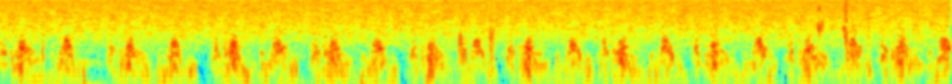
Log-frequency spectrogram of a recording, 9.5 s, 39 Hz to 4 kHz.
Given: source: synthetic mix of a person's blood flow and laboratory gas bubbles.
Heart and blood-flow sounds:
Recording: Doppler ultrasound of blood flow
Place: precordium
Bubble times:
0.43-0.48 s: bubbles
4.58-4.72 s: bubbles
4.90-4.99 s: bubbles
8.19-8.28 s: bubbles
8.44-8.59 s: bubbles
From the record:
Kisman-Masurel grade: 122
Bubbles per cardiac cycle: 1 to 2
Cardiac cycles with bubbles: 10 to 50%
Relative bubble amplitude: moderate (0.250 to 0.450)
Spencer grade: 2 (many but less than half of the cardiac periods contain bubble signals, singularly or in groups)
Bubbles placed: only in the low amplitude regions of the cardiac cycle

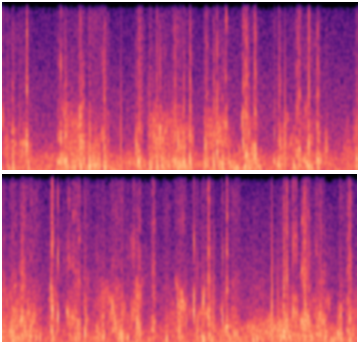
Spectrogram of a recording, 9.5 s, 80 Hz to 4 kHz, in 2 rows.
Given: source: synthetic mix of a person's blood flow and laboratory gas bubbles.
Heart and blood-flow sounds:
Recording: Doppler ultrasound of blood flow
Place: subclavian vein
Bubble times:
0.00-0.40 s: bubbles
0.71-1.43 s: bubbles
1.75-2.56 s: bubbles
2.66-3.47 s: bubbles
3.58-4.41 s: bubbles
4.67-5.28 s: bubbles
5.34-5.51 s: bubbles
5.58-6.64 s: bubbles
6.67-6.80 s: bubbles
6.89-6.99 s: bubbles
7.04-7.58 s: bubbles
7.65-7.94 s: bubbles
8.06-8.24 s: bubbles
8.28-9.20 s: bubbles
9.24-9.49 s: bubbles
From the record:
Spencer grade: 4 (maximum detectable bubble signal sounding continuously throughout systole and diastole of every cardiac period, and overriding the amplitude of the normal cardiac signals)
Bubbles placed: anywhere in the cardiac cycle

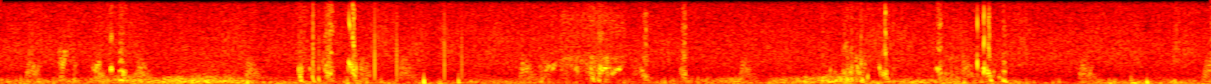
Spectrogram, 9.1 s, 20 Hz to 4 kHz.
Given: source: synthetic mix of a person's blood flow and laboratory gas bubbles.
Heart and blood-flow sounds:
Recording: Doppler ultrasound of blood flow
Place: subclavian vein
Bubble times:
0.23-0.33 s: bubbles
0.43-0.58 s: bubbles
0.68-0.99 s: bubbles
1.04-1.11 s: bubbles
2.21-2.73 s: bubbles
4.03-4.70 s: bubbles
4.79-4.89 s: bubbles
5.09-5.18 s: bubbles
6.13-6.72 s: bubbles
7.00-7.21 s: bubbles
7.29-7.65 s: bubbles
From the record:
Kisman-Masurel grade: 222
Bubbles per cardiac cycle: several, 3 to 8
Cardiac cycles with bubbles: 10 to 50%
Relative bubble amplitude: moderate (0.250 to 0.450)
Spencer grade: 2 (many but less than half of the cardiac periods contain bubble signals, singularly or in groups)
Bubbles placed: anywhere in the cardiac cycle

